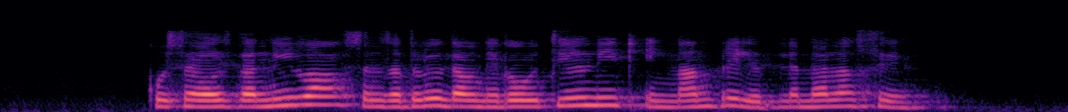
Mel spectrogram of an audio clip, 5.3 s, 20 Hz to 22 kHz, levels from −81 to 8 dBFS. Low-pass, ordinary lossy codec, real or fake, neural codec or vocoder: 7.2 kHz; none; fake; codec, 16 kHz, 1 kbps, FunCodec, trained on Chinese and English, 50 frames a second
